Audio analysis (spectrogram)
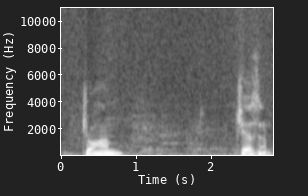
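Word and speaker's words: Johann Dzierzon: How you pronounce him? Johan Jason.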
